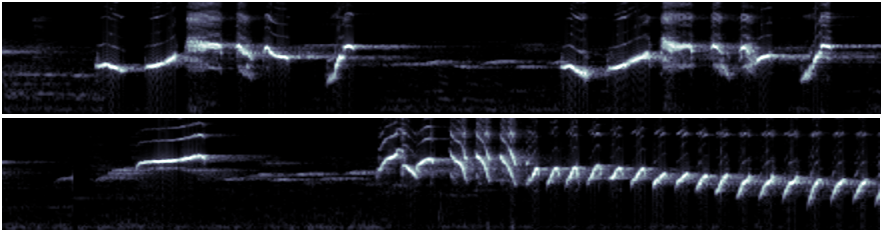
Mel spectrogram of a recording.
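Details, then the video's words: White-rumped shama singing an intensely persistent lure song meant to stimulate other shamas into singing: loud rich whistled phrases with swooping rising and falling slides, ending in a fast, evenly spaced run of many descending chattered notes. "PANCINGAN MURAI BATU SUPER NGOTOT"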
